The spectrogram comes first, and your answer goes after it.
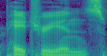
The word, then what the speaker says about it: Patreon: context that only our patreons will be able to hear and it is we're going to actually it's it's pronounced patreon oh is that right there's a there's an accent Sean yeah um there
